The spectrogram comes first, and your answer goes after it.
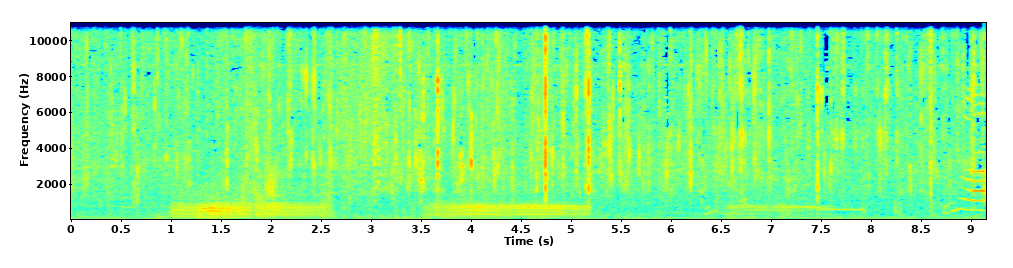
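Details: Cats fed fish give long harsh, wavering calls lasting over a second each, then a shorter rising meow near the end, over constant low rumbling noise.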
